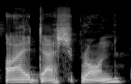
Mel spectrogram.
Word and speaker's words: Iron: And then so moving forward now, you know, Iron, is it pronounced Iron? Because it's I-Ron. – Yeah, it's Iron. – Like Iron, sports management agency, which I love that because it's obviously got the Iron Man, but it's also got Ron for Ronnie.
